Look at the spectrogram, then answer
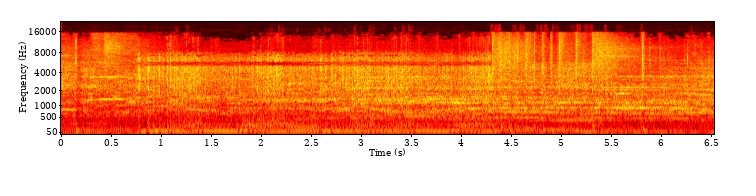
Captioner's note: motorcycle revs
